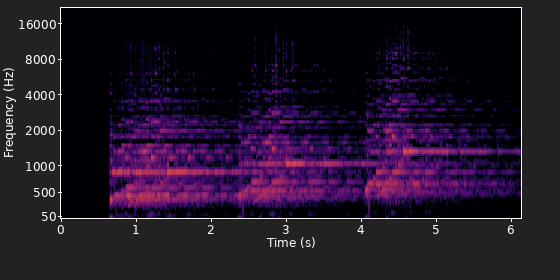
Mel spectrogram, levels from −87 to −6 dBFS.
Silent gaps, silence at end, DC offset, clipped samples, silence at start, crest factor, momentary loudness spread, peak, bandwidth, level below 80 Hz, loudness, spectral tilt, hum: none; 0 s; under 0.1%; under 0.1%; 0.65 s; 16 dB; 12 LU; -32 dBFS; 16 kHz; -84 dBFS; -48 LUFS; -1.5 dB/octave; none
